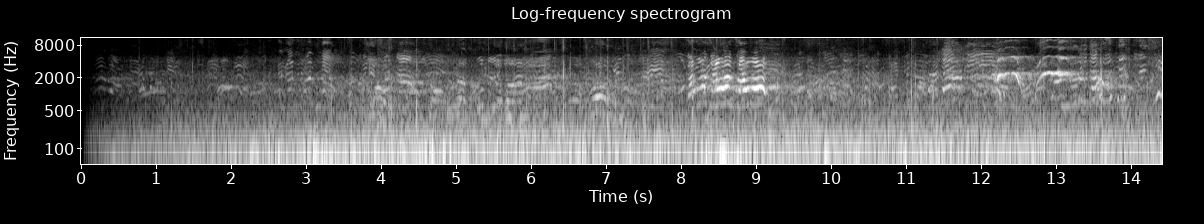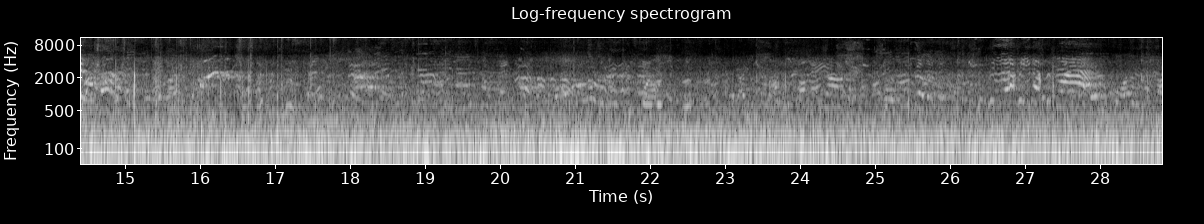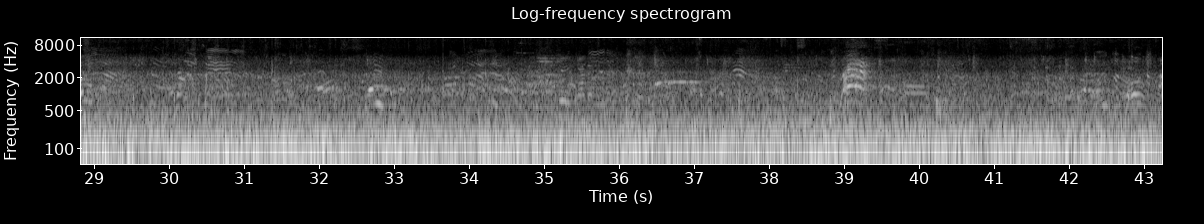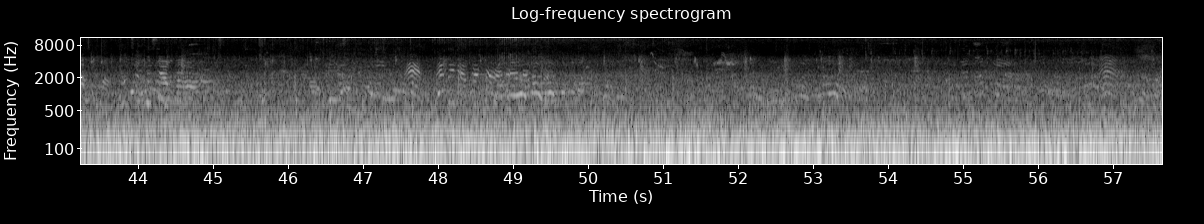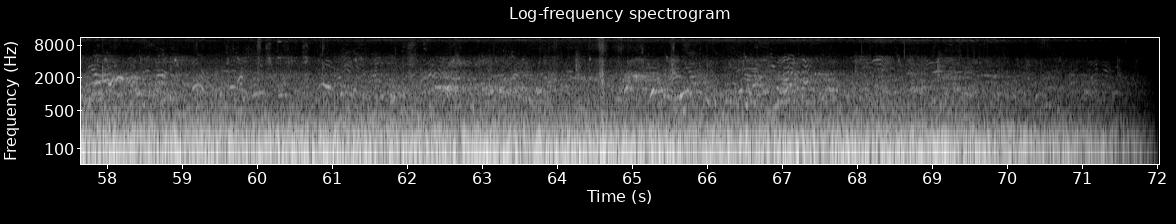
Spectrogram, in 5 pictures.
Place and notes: National Chiang Kai-shek Memorial Hall, Taipei - Child
Child, Square, Sony PCM D50 + Soundman OKM II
